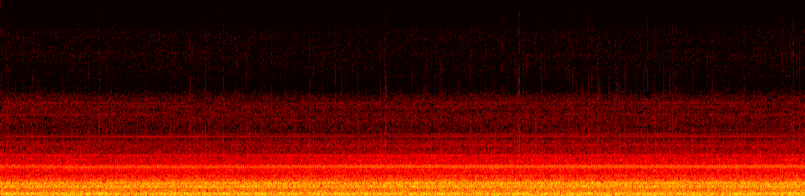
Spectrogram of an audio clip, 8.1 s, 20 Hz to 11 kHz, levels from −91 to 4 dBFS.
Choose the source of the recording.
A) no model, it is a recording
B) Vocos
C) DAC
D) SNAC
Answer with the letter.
A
